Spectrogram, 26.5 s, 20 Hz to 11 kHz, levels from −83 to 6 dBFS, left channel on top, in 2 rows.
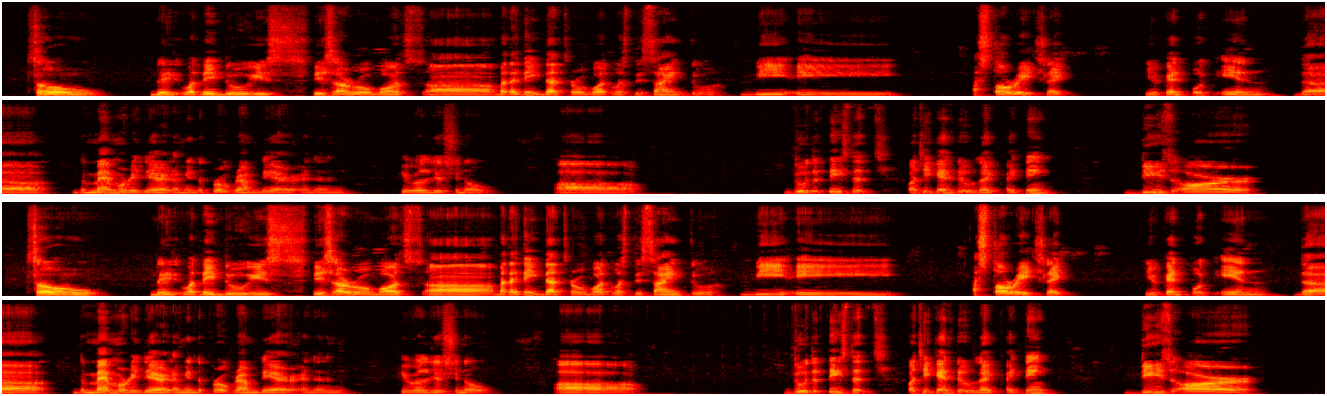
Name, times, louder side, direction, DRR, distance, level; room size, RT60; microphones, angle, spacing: voice 1, 0.2-0.9 1.5-8.9 9.7-10.6 11.4-13.7 13.9-16.7 17.2-18.1 18.7-19.6 21.1-23.7 24.5-25.7, right 2 dB, 45° right, 6 dB, 1.6 m, -29 dB
7.9 x 3.9 x 5.4 m, 0.26 s
head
